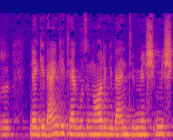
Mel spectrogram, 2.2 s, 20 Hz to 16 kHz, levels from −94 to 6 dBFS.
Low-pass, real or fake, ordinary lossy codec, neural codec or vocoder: 14.4 kHz; real; MP3, 48 kbps; none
